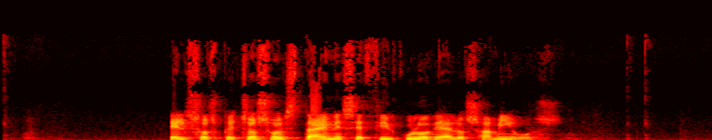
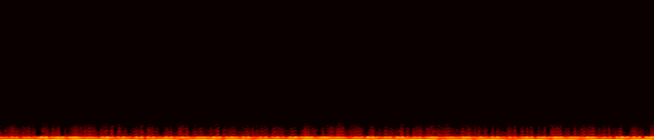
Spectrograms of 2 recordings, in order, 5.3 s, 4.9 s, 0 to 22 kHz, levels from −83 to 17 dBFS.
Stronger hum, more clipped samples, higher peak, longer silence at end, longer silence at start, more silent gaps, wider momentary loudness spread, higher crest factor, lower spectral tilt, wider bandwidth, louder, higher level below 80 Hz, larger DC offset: neither; neither; first, -2 dBFS vs -8 dBFS; first, 1.2 s vs 0 s; first, 1.3 s vs 0 s; neither; first, 11 LU vs 2 LU; first, 20 dB vs 6 dB; second, -5 dB/octave vs -14.5 dB/octave; first, 16.5 kHz vs 1.6 kHz; first, -19 LUFS vs -29 LUFS; second, -56 dBFS vs -32 dBFS; neither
